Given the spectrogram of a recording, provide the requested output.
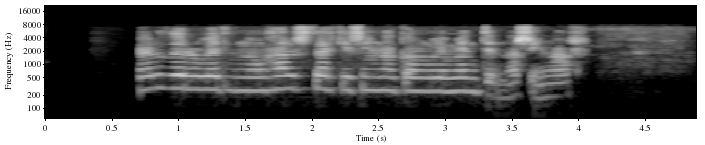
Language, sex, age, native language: Icelandic, male, 11, Icelandic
